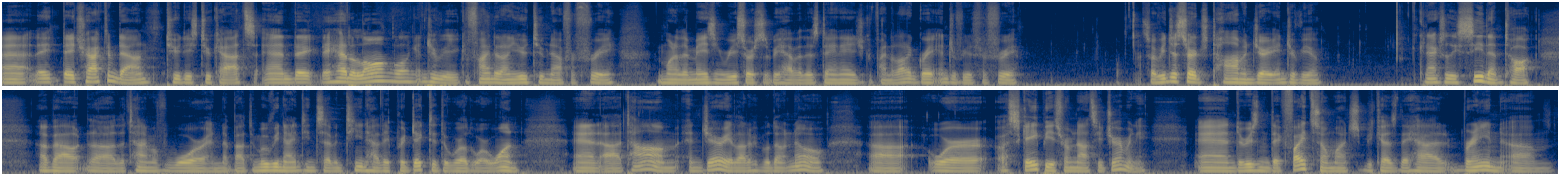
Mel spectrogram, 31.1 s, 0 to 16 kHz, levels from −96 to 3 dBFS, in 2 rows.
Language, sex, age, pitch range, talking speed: English, male, 20-39, 95-115 Hz, 220 wpm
